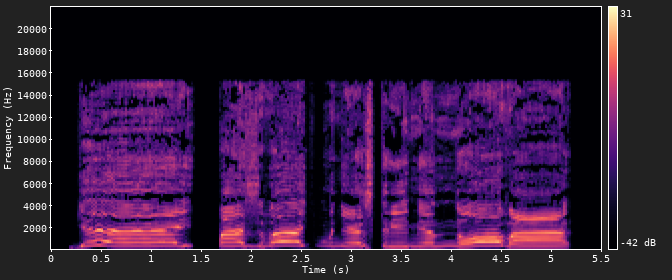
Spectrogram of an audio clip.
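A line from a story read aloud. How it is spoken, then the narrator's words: Commanding shout. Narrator (Russian): Царь посыльным закричал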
